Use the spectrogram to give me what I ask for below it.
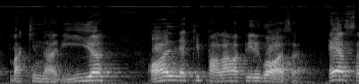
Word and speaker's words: maquinaria: Maquinaria e não maquinária. Maquinaria.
